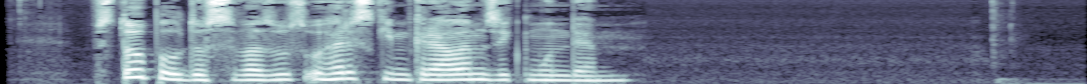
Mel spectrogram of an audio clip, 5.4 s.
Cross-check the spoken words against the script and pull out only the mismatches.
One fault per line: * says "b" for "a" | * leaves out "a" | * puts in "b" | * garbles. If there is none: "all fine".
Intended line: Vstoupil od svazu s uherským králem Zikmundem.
* says "do" for "od"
